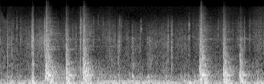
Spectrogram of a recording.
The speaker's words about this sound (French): On a frappé à la porte.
